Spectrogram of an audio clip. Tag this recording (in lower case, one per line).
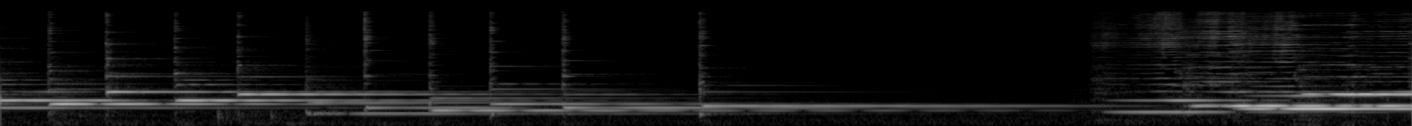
music
glass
